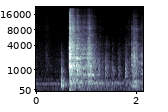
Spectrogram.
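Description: Metal baking pan holding sourdough bread clatters as it comes out of a hot oven, one sharp clank followed by smaller knocks and scrapes, close and fairly loud.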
